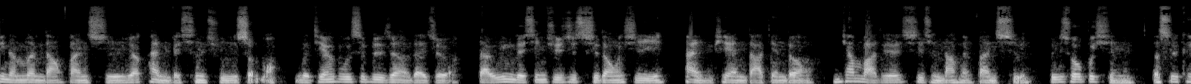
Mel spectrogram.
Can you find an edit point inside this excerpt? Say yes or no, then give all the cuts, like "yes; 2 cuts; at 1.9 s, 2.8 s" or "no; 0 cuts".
no; 0 cuts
